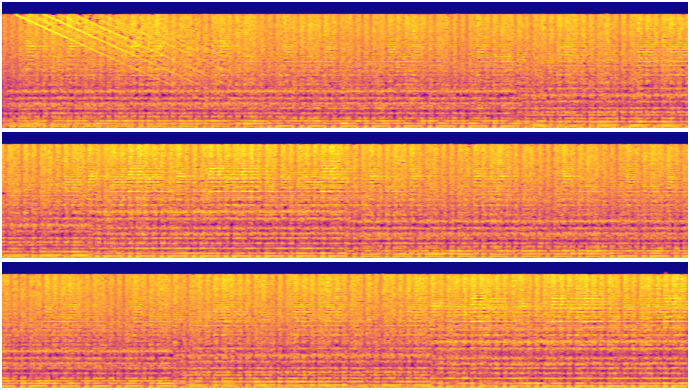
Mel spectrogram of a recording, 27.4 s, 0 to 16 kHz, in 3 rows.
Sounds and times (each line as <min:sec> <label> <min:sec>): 0:00.0 Gothic choir 0:27.4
